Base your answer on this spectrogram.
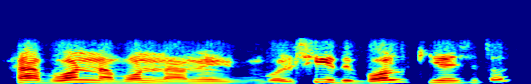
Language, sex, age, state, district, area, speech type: Bengali, male, 30-45, West Bengal, Purba Medinipur, rural, conversation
